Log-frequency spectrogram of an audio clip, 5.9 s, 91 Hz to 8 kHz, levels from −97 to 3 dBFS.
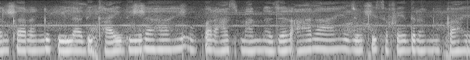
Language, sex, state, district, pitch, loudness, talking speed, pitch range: Hindi, female, Uttar Pradesh, Jyotiba Phule Nagar, 195 Hz, -16 LUFS, 185 wpm, 190-200 Hz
